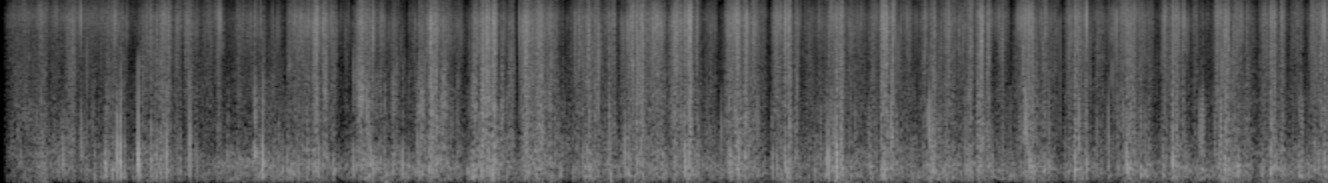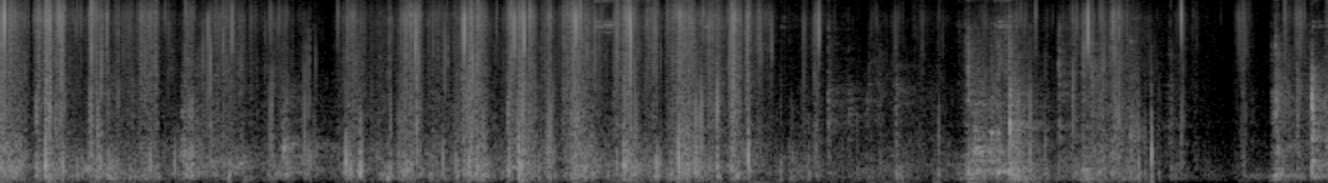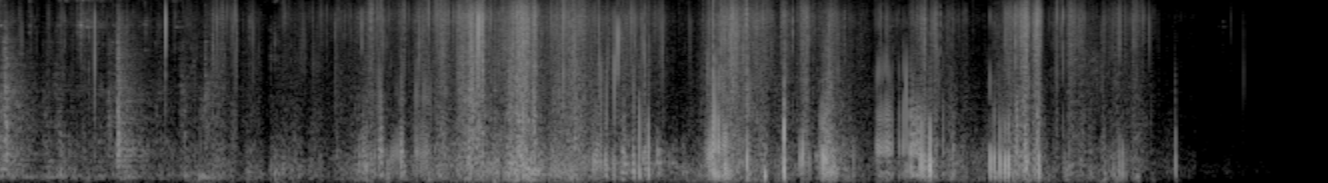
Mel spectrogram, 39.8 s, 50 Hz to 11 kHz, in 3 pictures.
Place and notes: Poznan, Piatkowo district, ul. Mateckiego - forgoten phone
forgot the phone was still in recording mode and left it in the pocket. mic rubs against the fabric and picks up all kinds of rustle. sounds from outside of the pocket heavily distorted. walking across the corridor, opening door.
Polska, European Union, 4 January 2013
